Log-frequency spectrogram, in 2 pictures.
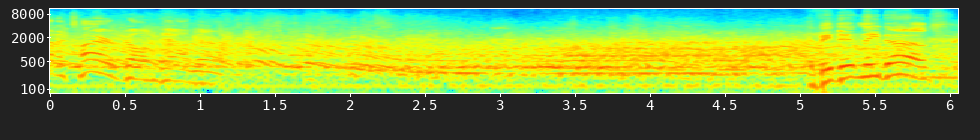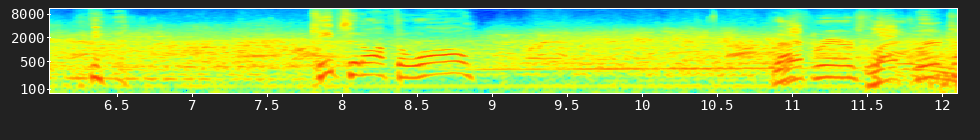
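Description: Tyres screech as a race car spins out.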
